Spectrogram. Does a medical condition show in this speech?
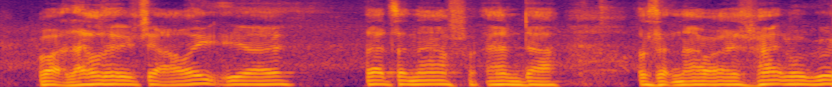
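Yes: motor neurone disease; speech now affected, swallowing and talking still possible.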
